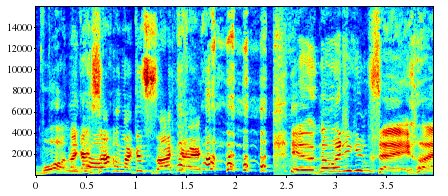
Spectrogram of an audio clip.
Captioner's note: laughing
